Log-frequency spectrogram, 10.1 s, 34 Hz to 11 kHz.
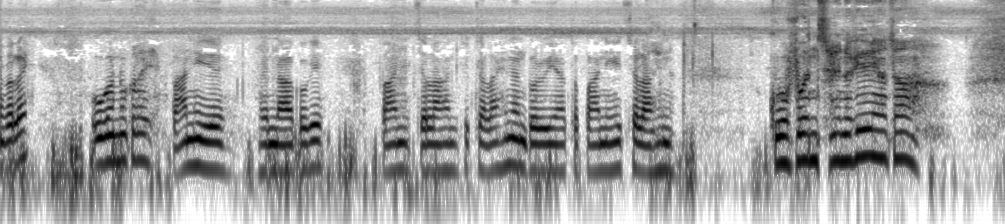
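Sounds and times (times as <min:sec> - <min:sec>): young man's voice: 0:00.0 - 0:06.8, 0:07.6 - 0:09.6
high insect drone: 0:00.0 - 0:10.0.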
